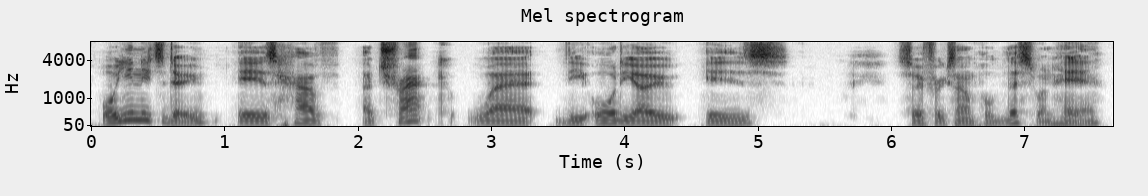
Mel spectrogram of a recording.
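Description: Guy doing a casual software walkthrough, voice goes up and down a lot, bit wry. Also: on the low side, expressive, slow pace. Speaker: tutorial presenter. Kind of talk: informal screen-recorded software tutorial. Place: voice-over to a screen capture.

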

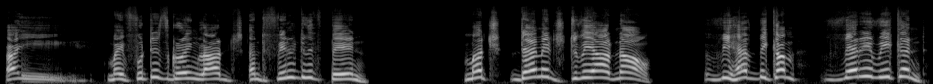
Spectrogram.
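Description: A man's voice: extremely high pitch, expressive, takes it slowly, fairly bright tone, dry recording, clean studio sound, full character voice. A man voicing a British Empire artillery soldier from India, giving stiff, oddly worded reports. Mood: dutiful. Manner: formal, oddly phrased reports. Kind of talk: game unit voice lines.

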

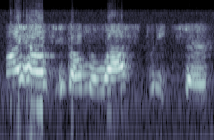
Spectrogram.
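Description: A man's voice: high-pitched, normal speed, pushed and bright, a little hiss or hum. A man on a phone call who talks politely and formally, asks many questions, and sounds suspicious. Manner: polite and formal, calls the caller sir. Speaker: prank call target. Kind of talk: phone conversation. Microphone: heard through a phone speaker.

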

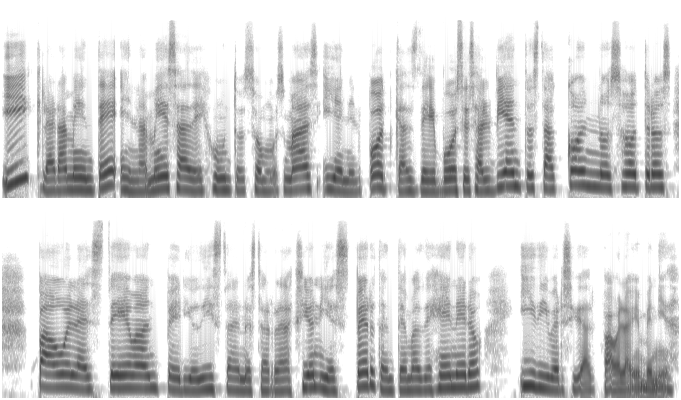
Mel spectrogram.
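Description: Female podcast host, organized and welcoming, mid-pitched, dry studio mic. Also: moderate pace, a little mellow, dry recording. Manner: welcoming, structured presenter. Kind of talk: hosting a video podcast.

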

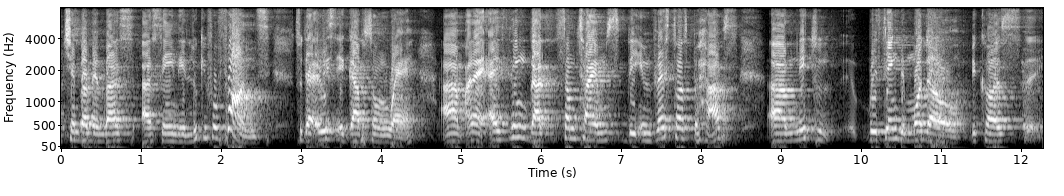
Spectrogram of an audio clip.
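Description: A Nigerian woman from the audience making a measured, thoughtful comment at a conference. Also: on the low side. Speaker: audience member asking a question. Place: large conference hall. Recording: echoey conference hall.

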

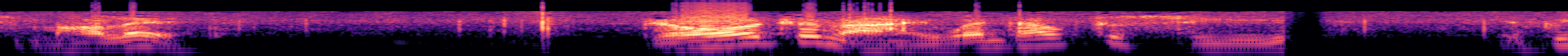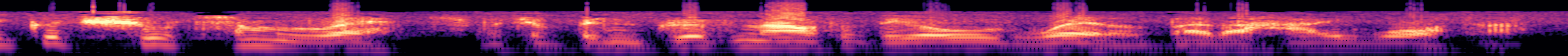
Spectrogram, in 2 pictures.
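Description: A man acting in a 1940s radio drama as a coldly menacing patriarch who speaks deliberately, precisely and with command. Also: medium pitch, expressive, fairly bright tone, lo-fi sound, close to an everyday voice. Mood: falsely genial menace. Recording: noisy old radio recording.

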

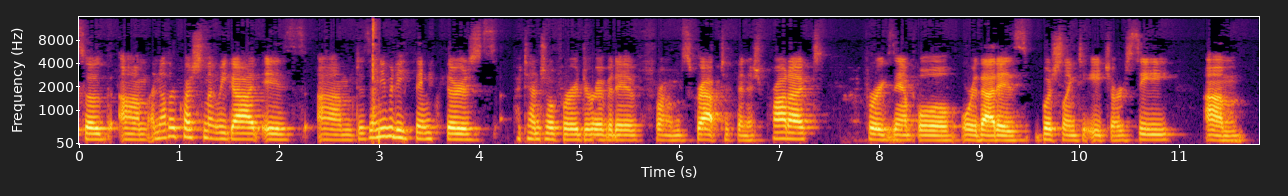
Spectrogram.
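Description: A woman moderating a webinar panel over a video call, relaxed and casual, often pausing with "um". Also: sits low. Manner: relaxed, casual, hesitant with ums.

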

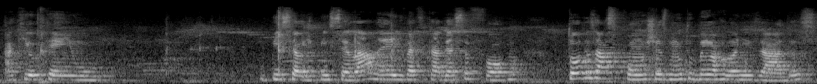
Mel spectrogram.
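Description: A woman's voice: on the high side, steady tone, normal speed. A woman, casually presenting products to camera as a vlogger and seller. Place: small indoor room with shelves. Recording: echoey room with loud background noise.

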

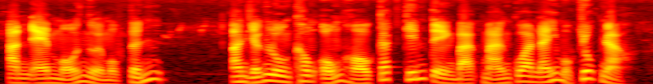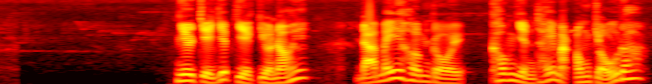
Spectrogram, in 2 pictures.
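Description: A man voicing a mild, home-loving young husband in a cartoon drama, gently explaining himself. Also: medium pitch, big pitch swings, fairly quick, lightly acted. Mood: grumbling.

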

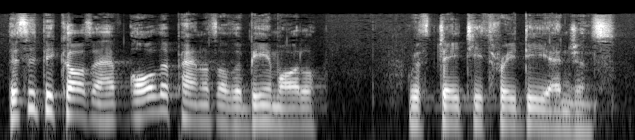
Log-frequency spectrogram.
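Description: A man's voice: on the low side, brisk, dark tone. A middle-aged man giving scripted voice-over narration about his own restoration project.

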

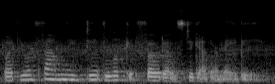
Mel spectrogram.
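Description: An actress playing a calm female interviewer who asks steady, probing questions about childhood. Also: medium pitch, a little fast, creaky. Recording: echoey room with faint noise.

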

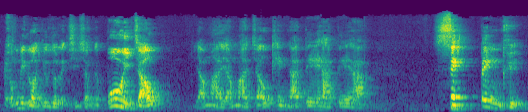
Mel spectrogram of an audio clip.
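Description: Casting: man in his sixties, Hong Kong Cantonese, bright forceful lecturer, theatrical delivery, roomy hall sound. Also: medium pitch, sing-song, moderate pace. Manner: theatrical, emphatic, rhetorical questions. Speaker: lecturer, drama educator. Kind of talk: animated lecture to students. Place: large indoor lecture theatre. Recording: echoey lecture hall, distant camera microphone.

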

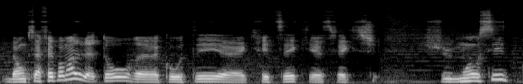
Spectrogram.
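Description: A man's voice: mid-range voice, big pitch swings, moderate pace, mellow, dull audio, soft background music. A man with a Quebec French accent hosting a casual book review podcast, talking in a hesitant way. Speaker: podcast host.

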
